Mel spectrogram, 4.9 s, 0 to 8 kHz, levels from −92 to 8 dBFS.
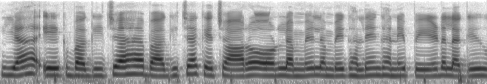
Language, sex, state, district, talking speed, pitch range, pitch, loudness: Hindi, female, Jharkhand, Ranchi, 185 wpm, 205-220 Hz, 210 Hz, -16 LUFS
